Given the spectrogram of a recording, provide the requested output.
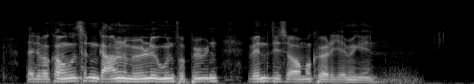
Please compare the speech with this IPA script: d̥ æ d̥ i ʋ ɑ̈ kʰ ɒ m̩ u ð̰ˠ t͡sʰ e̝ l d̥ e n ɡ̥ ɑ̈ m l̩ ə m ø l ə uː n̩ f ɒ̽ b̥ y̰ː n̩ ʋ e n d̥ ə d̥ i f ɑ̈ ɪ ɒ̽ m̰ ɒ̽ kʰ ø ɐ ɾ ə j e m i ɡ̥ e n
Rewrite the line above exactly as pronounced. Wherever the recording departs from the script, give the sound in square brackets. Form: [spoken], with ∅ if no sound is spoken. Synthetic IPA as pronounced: d̥ æ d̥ i ʋ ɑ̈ kʰ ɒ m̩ u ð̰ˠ t͡sʰ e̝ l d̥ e n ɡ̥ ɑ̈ m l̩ ə m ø l ə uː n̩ f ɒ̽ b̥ y̰ː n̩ ʋ e n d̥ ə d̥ i [s] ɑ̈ ɪ ɒ̽ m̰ ɒ̽ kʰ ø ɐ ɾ ə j e m i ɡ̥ e n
